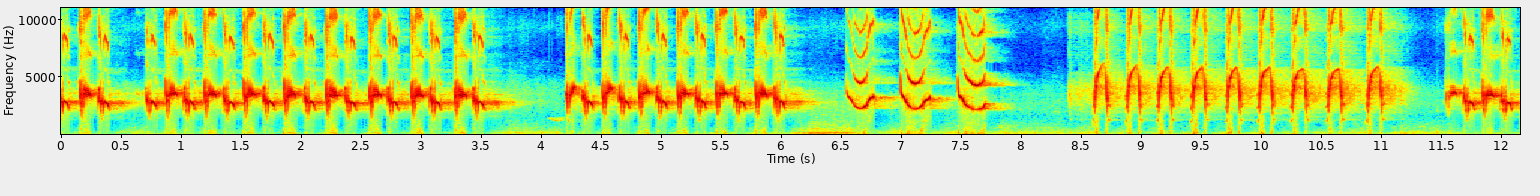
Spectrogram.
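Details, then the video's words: Black-winged myna singing energetically in full 'isian' style, used as a tutor for all mynas: rapid bouncing note runs, a few sweeping whistled squeals over a low rumble, then a fast series of clear rising notes. "BURUNG JALAK PUTIH GACOR FULL ISIAN JUARA"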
